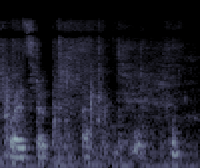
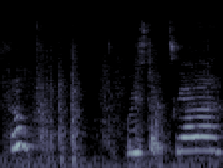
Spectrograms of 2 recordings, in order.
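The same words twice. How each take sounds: First: Whispered to herself. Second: Rising, quieter, puzzled; asking in surprise; surprised question. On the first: Reader answers her own question in a whisper. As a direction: breathe it out in a whisper. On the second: Reader breaks off, surprised, asking a question. Surprised aside mid-reading. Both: Real, not acted.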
